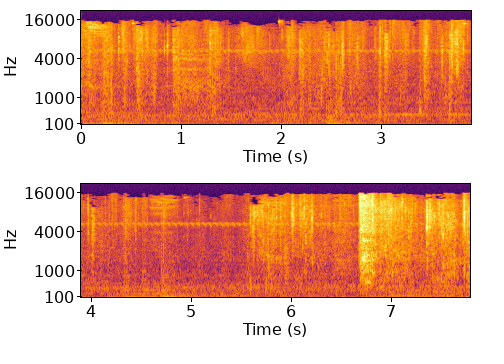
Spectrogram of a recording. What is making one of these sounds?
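Footsteps crunch slowly over rough stone.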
